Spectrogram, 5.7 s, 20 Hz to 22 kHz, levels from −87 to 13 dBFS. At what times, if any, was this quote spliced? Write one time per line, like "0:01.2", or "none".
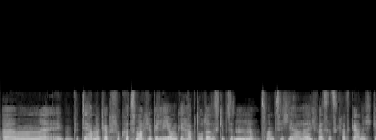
0:03.5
